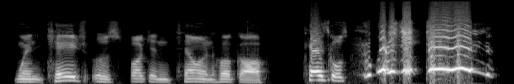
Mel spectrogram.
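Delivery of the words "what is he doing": shrill, very high, very loud cry. Recapping a wrestling match, doing a high-pitched Taz impression. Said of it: "Taz's voice got so high in this match".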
